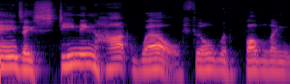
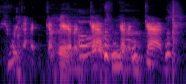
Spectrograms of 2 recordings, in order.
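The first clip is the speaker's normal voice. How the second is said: tiny creature voice, higher and rapid; little creature; 6 semitones higher, 3 dB quieter, faster than usual. Acted. Little steam creature echoing the others, quick and higher. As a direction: chatter it fast like a small critter.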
